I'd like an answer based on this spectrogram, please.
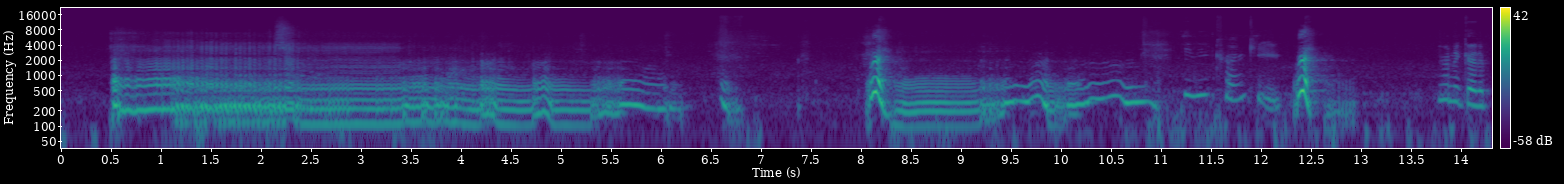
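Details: Kelpie dog, a female, cranky and wanting to go to bed, makes a long, drawn-out groaning grumble with wavering pitch, rising and falling whines in a Chewbacca-like voice, then a second shorter moan; a person talks to her in between.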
